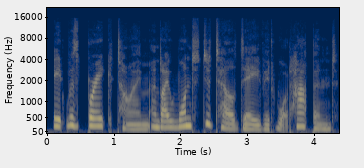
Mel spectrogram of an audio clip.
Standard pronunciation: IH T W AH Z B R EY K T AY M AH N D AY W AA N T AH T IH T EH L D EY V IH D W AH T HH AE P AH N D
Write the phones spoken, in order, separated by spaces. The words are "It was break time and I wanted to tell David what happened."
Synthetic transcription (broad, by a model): IH T W AH Z B R EY K T AY M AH N AY W AA N T AH T IH T EH L D EY V IH D W AH T HH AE P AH N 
